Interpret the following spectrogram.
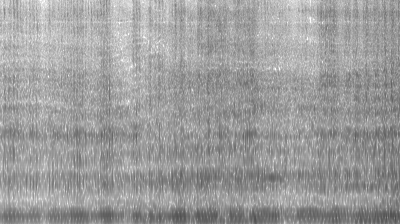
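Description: Farm tractor's diesel engine running under load as it drives across ploughed, furrowed soil, a steady low hum that grows louder as the tractor comes closer.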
